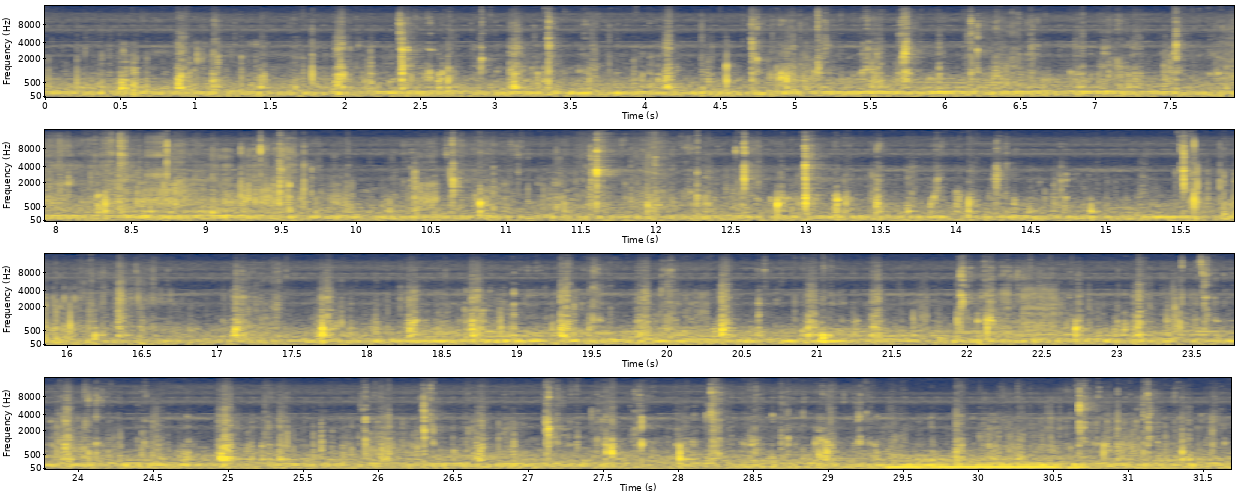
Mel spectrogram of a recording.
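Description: Close-miked eating: a person biting into and chewing a soft-bun burger with meat patty, lettuce and cucumber. Many short wet clicks and crunches come irregularly throughout.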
